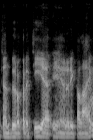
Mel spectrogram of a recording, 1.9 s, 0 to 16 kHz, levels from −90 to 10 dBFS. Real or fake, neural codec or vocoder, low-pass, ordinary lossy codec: fake; vocoder, 44.1 kHz, 128 mel bands, Pupu-Vocoder; 14.4 kHz; AAC, 96 kbps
